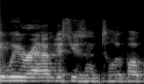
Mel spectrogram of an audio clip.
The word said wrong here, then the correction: Tupelo: because, and I, did I pronounce the name right? – Tupelo. – Tupelo. I knew I had it off a little.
